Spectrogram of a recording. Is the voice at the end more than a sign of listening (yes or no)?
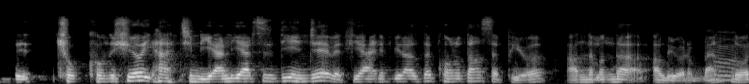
yes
